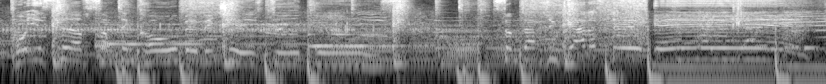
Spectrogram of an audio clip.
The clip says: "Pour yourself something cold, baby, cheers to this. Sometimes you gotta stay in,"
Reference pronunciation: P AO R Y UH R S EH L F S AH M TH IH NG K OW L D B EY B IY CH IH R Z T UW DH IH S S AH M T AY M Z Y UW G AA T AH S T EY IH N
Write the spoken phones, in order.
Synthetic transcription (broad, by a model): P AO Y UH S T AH F S AH M TH IH NG K OW L D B EY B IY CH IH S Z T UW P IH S S AH M T AY M Z Y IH G AA T AH S T EY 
